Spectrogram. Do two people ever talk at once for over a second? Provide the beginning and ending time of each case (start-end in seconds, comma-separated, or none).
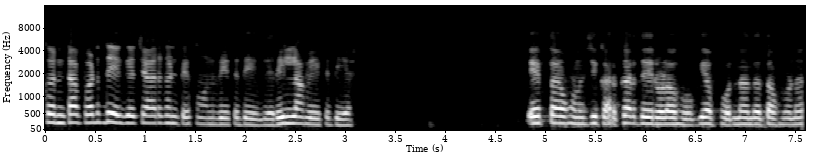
none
